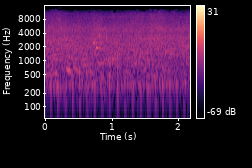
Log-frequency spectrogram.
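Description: Steady outdoor background noise with indistinct, distant chatter running under it; no single sound stands out.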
